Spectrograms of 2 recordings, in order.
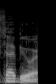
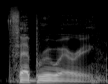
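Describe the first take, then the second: First: The first R sound is dropped entirely. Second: The first R sound is pronounced clearly. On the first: "I say February. It's much easier to say" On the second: "I don't say Feb- February"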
